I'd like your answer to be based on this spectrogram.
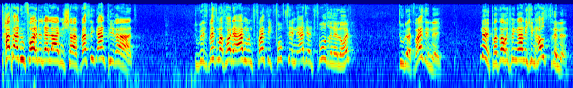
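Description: A man's voice: very high voice, lively intonation, fairly quick, sharp tone, voice pushed up, heavily acted. A man voicing a fussy, pedantic man on the phone who keeps saying "genau" in an overly polite, prim way. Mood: exasperated.

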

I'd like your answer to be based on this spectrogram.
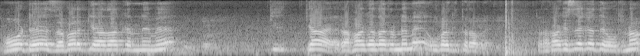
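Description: A woman teaching a classroom grammar lesson, constantly posing quick questions to her students and answering them herself. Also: sits high, a little mellow, a little hiss or hum, poor audio. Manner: addresses students as "beta". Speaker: religious teacher.

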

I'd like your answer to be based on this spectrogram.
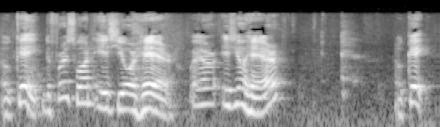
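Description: Woman coaching a little kid thru an activity, unhurried n very sing-song, short phrases, bit of noise outside. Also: mid-range voice, animated. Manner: encouraging, repeats answers, short phrases. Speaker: children's activity instructor. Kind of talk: simple step-by-step instructions to a child. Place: outdoors in a small backyard. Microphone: handheld phone.

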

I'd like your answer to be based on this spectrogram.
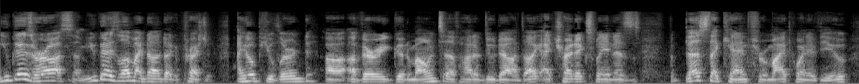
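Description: A man in his twenties hosting a casual how-to vlog, explaining things informally and a little haltingly, step by step. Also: mid-range voice, a bit bright. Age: 20s. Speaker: amateur impressionist and video host.

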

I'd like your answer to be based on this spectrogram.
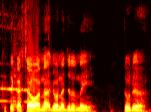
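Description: A man's voice: mid-range voice, wildly swooping pitch, fast talker, no echo, dull audio. A man chatting casually to viewers in a vlog, teasing and repeating himself as he shows around an outdoor spot after rain. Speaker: vlogger.

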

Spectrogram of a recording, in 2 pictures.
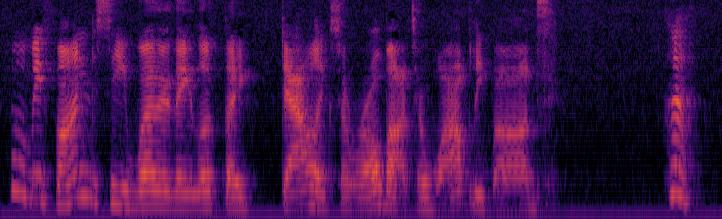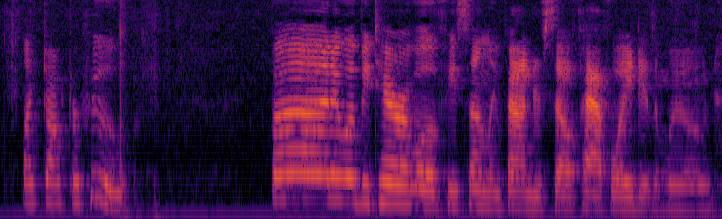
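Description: Recorded on a laptop camera in a small room, a young woman reads from a children's picture book with plenty of expression and offhand side comments. She has a mid-range voice and speaks at a normal speed.

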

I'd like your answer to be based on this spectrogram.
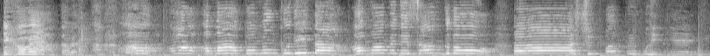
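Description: A man plays a shrill, bratty kid in a comedy sketch, whining and bragging in a high, gravelly voice. Soft music plays underneath. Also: slow, exaggerated voice. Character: bratty spoiled young boy, whiny and boastful.

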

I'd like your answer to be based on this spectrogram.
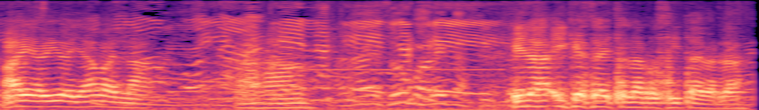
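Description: A man with a Salvadoran accent hosts a toy handout outdoors on a village dirt road, announcing informally to a crowd of children and adults and repeating his instructions. His voice is mid-range and a little fast, with crowd noise all around.

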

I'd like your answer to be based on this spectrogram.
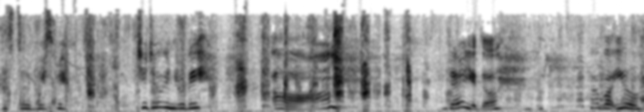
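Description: A woman's voice: high-pitched, slow, pauses often, background noise. A woman vlogging with her dogs, talking to them in a coaxing, sing-song way. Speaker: dog owner vlogger. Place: outdoors at home with dogs.

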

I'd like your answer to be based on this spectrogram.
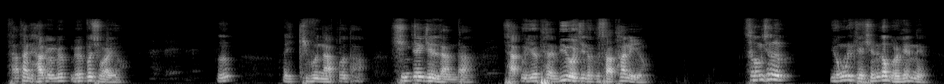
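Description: A man preaching a dawn sermon as pastor, exhorting his congregation with frequent questions and reading scripture aloud. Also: a little high. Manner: exhorting, asks the congregation "예?" often; reads scripture slowly, acts out quoted voices loudly.

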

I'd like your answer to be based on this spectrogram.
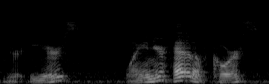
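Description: A man's voice: fairly low pitch, huge pitch swings, measured pace, exaggerated voice. Man reading as a curious small boy. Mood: baffled. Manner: earnest, wondering. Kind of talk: children's storybook read-aloud. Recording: clear room noise.

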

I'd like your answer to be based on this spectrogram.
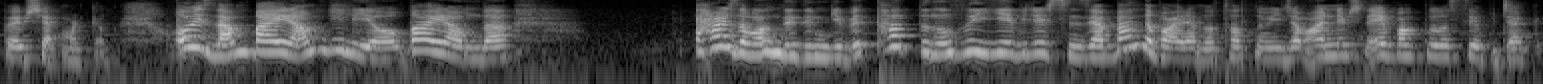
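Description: A woman's voice: fairly high pitch, bright, forceful tone. A young woman vlogger giving earnest, emphatic diet and motivation advice straight to her viewers. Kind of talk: motivational talk to camera.

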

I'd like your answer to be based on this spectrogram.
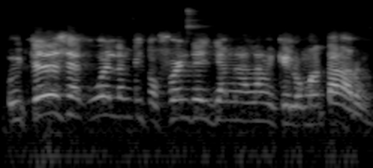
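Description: A man's voice: very high-pitched, moderate pace, bright, forceful tone, highs cut off, a little hiss or hum. A male caller asking a question on a call-in show, his phone held away from his mouth so he sounds faint and distant.

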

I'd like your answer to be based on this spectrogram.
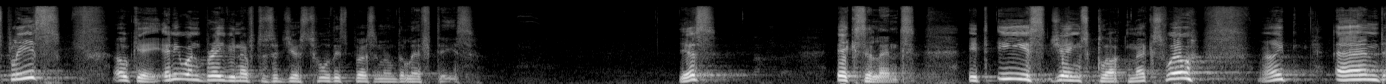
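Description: A man's voice: a little high, mellow. An older man from Finland giving a university physics colloquium, quizzing the audience with many fillers. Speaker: physics lecturer. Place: lecture hall. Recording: long hall reverb.

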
